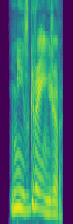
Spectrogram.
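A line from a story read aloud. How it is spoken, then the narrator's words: Squeaky. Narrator (Russian): пропищал профессор Флитвик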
